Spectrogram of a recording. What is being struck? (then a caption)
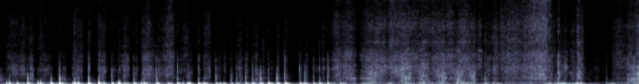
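Beer can holder. A blue Bintang beer can holder is tapped quickly, giving a dense run of short, dull, low knocks for about the first three and a half seconds. It then shifts to softer, continuous scratching with a brighter, hissy texture for the rest of the clip.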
